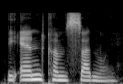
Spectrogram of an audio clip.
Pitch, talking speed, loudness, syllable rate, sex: 190 Hz, 195 wpm, -14 LUFS, 6.5 syllables/s, female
